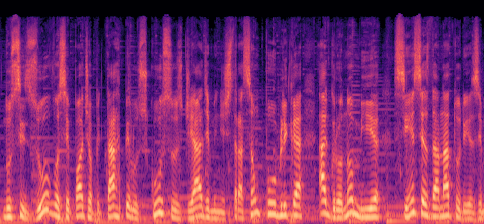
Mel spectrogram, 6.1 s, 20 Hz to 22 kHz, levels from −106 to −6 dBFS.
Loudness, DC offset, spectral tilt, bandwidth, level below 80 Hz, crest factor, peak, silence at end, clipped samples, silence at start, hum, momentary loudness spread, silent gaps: -21 LUFS; under 0.1%; -5.5 dB/octave; 16 kHz; -44 dBFS; 18 dB; -2 dBFS; 0 s; under 0.1%; 0 s; none; 5 LU; none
